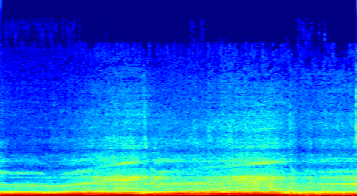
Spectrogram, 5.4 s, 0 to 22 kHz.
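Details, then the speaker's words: Kawasaki Z125 Pro rental motorcycle, riding on national road around 60 km/h; buzzy single-cylinder note rising and falling with throttle, light cute whirring "hyuru-hyuru" sound on top, no knocks: normal healthy engine. "わかりますかね。なんかちょっとヒュルヒュル言うような音がするんですよね。可愛らしい感じの音がします。"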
